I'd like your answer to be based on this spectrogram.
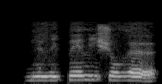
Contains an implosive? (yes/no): no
